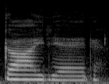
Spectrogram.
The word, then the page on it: guided: American English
